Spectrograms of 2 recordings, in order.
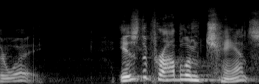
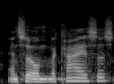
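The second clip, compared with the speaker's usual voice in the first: ordinary talk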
